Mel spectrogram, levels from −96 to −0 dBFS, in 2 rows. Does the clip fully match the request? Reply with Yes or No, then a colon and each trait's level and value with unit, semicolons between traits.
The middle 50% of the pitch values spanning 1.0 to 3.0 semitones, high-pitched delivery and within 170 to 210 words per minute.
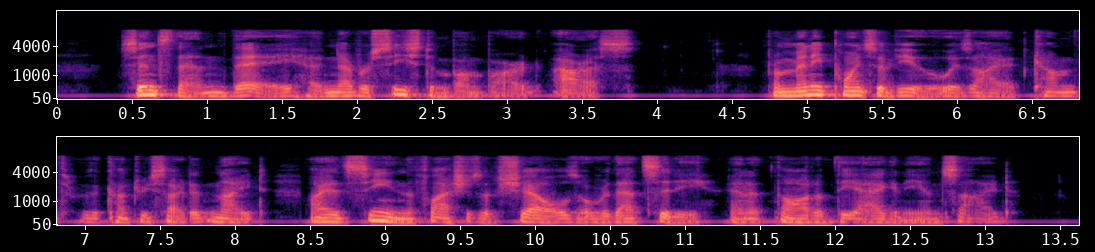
No: average, 2.7 semitones; low, 115 Hz; average, 175 wpm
